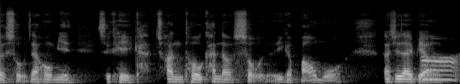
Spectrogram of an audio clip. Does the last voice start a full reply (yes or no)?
yes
